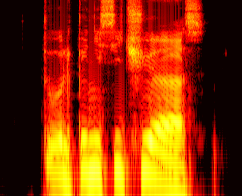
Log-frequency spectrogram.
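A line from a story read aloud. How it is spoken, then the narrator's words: Silent pleading. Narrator (Russian): неслышно взмолился он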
